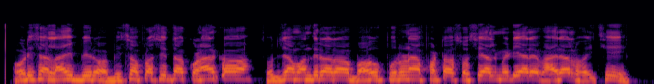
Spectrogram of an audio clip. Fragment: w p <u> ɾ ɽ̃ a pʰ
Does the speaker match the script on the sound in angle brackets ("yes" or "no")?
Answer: yes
